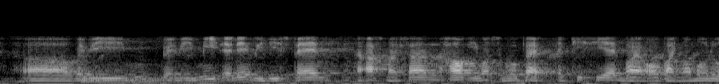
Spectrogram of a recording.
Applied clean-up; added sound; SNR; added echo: none; Bass guitar; 17 dB; reverberation time 2.0 s.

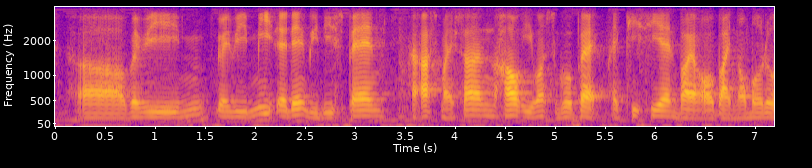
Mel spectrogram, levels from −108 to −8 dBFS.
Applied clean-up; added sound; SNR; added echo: none; none; none; none.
